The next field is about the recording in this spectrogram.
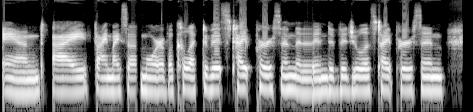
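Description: Monotone, flat intonation at a moderate pace, with a dry, close sound and no echo. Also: woman. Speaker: patron chat participant. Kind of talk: casual group chat. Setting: live video chat.

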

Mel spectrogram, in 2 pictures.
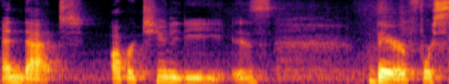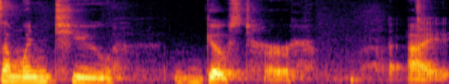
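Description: Speaking very slowly with long, frequent pauses, a woman has a fairly low pitch, a dark, mellow tone and monotone, flat intonation, and audible room echo surrounds her. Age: 40s. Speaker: former Marine. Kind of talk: casual chat.

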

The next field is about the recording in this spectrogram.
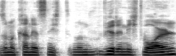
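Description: In a very clean recording with a silent background, a man speaks with an Austrian accent and monotone, flat intonation. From Austria, Graz. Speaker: AI researcher and professor. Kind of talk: interview.

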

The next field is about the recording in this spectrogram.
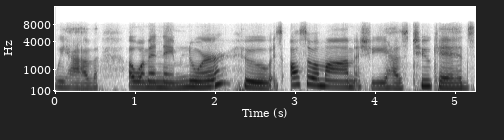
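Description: A woman of medium pitch with an ordinary speaking voice. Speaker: podcast co-host. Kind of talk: casual chat. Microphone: holding mic close to mouth.

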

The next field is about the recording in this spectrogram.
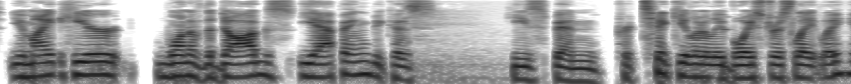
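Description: Dry and close with no echo, a man's medium-pitched voice moves at a moderate pace with fairly even intonation. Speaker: voice actor. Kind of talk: casual chat.

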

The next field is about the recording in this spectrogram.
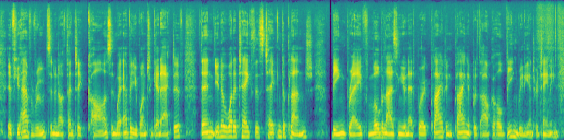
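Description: A man speaks at a fairly quick pace in a plain, everyday voice, his pitch medium. The recording is very clean, with a silent background. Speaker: podcast co-host. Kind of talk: podcast interview.

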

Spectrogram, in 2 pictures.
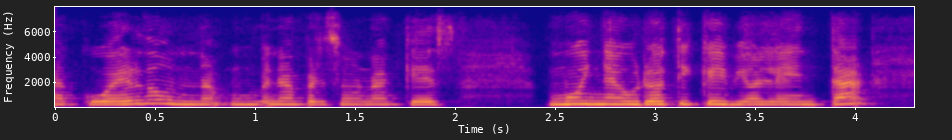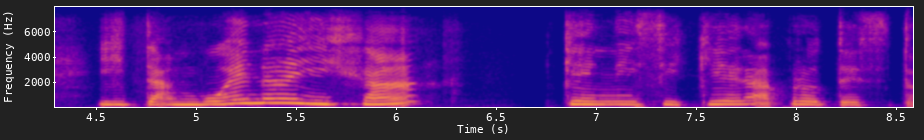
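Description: At a fairly slow pace, a woman talks in a high voice with fairly even intonation. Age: 50s. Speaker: author. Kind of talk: casual chat.

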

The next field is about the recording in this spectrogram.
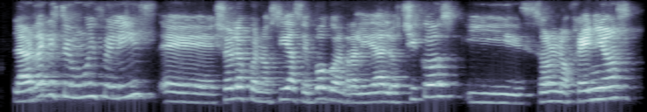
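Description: With lively intonation and fairly high pitch, a woman speaks in a normal speaking voice. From Argentina, Buenos Aires province. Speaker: singer. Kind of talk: interview.

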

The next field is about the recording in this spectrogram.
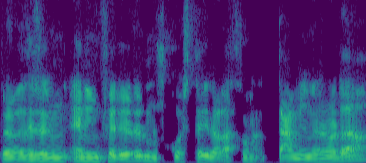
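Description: A man talks at a very fast pace with a medium-pitched voice. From Spain, Alicante province. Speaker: basketball coach and language teacher. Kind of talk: casual interview.

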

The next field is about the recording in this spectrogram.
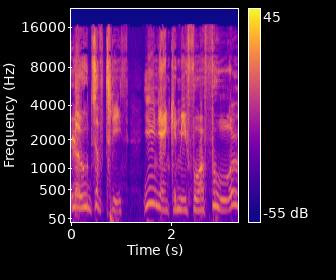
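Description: Someone bellows in a put-on character voice at a middle pitch. The pace is fairly slow. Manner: bellowing, angry.

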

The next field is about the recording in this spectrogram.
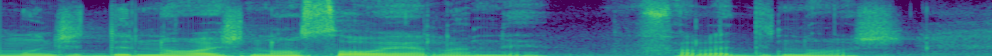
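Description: A woman speaks over noticeable background noise. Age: 30s. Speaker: artist and storyteller, feminist activist. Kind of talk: casual interview conversation.

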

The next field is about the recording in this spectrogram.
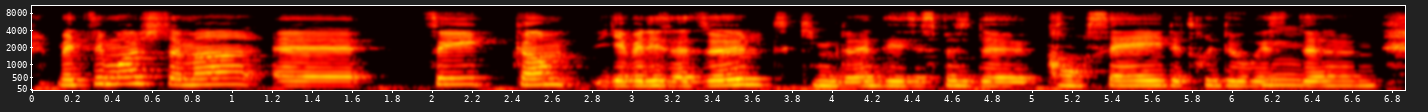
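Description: A woman speaks with a Quebec accent at a medium pitch and a moderate pace. Her tone is bright and sharp, her intonation fairly even. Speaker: podcast co-host.

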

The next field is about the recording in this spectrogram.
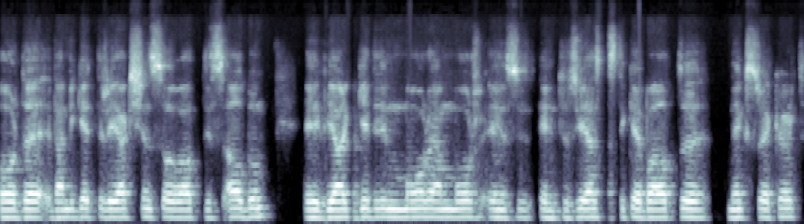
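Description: At a moderate pace, a man of medium pitch speaks in a dark, mellow tone with flat, monotone intonation. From Turkey, Istanbul. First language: Turkish. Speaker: metal guitarist. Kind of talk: interview. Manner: halting.

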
